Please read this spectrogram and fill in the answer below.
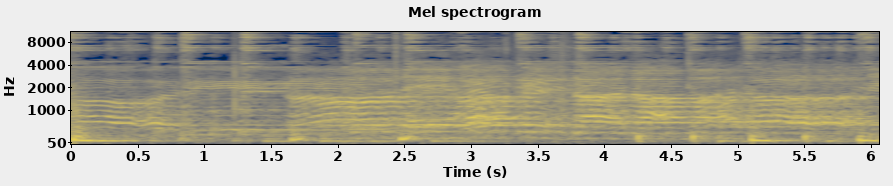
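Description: Bengali Vaishnava devotional singing (kirtan) with a gliding melodic line, accompanied by a hand drum beating steadily and small hand cymbals striking in rhythm.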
